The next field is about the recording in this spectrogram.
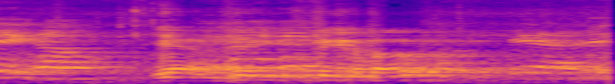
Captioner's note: laughs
